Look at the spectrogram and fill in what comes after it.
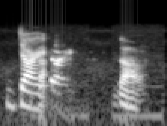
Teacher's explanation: At the end of dart, we have a T. So make sure the T is very soft.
